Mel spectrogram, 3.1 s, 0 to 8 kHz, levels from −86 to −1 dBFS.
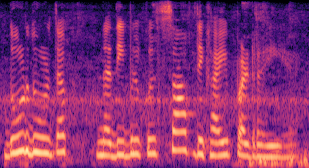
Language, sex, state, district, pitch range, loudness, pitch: Hindi, female, Chandigarh, Chandigarh, 230-285 Hz, -14 LUFS, 255 Hz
